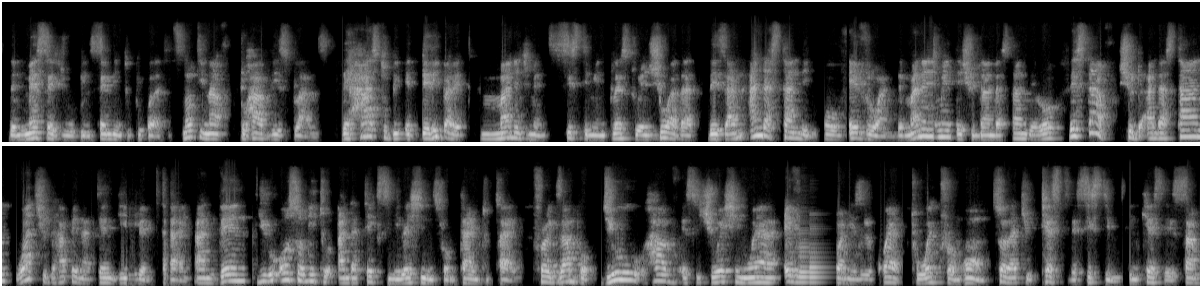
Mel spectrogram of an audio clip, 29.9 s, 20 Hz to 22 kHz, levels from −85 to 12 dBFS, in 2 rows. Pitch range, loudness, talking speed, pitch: 125-190 Hz, -16 LUFS, 180 wpm, 145 Hz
